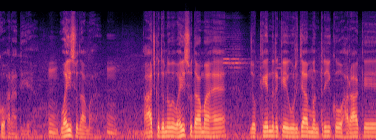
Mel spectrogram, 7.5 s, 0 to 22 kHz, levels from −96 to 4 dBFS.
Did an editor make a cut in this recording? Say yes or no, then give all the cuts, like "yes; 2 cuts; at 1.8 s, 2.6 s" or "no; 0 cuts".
no; 0 cuts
